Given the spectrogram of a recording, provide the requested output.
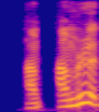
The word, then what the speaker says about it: Amrut: How do you pronounce A-M-R-U-T in Indian? – Amrut.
